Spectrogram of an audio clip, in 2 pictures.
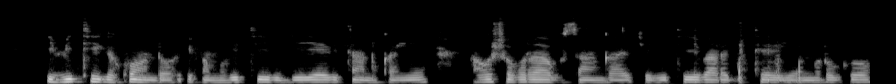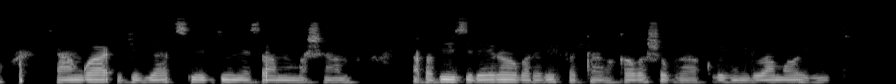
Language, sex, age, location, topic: Kinyarwanda, male, 18-24, Kigali, health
